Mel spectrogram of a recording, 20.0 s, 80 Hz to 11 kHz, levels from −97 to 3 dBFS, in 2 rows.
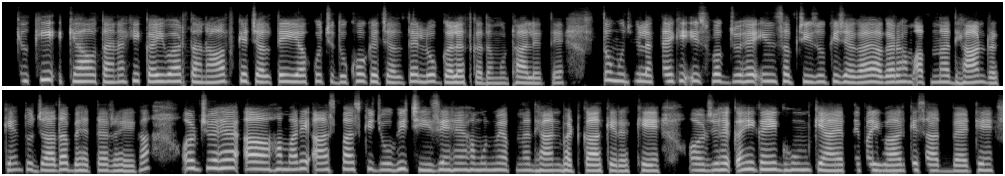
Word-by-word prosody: क्योंकि 315 +4 +2 0.2
क्या 260 -1 +1
होता 260 -1 -2
है 235 - -3
ना 250 - -5
कि 280 +3 -2
कई 255 0 +2
बार 265 0 -1
तनाव 235 +1 -2
के 275 - +2
चलते 235 0 +2
या 250 -1 +5
कुछ 265 -1 -4
दुखों 235 +4 -5
के 255 -1 -1
चलते 225 +1 -3
लोग 255 +1 -4
ग़लत 225 0 +4
कदम 200 -1 -7
उठा 205 +2 -2
लेते 195 0 -7
हैं, 210 - -6 0.4
तो 315 - -2
मुझे 275 -1 -6
लगता 255 0 +1
है 260 - +3
कि 285 - +1
इस 265 - -4
वक़्त 270 -4 -2
जो 255 - -2
है 260 +1 +3
इन 270 - -5
सब 260 0 -4
चीज़ों 245 -1 0
की 260 - +1
जगह 235 0 +1
अगर 235 +1 +1
हम 250 0 -5
अपना 235 +1 -1
ध्यान 225 +2 +2
रखें, 245 +5 -5
तो 255 - -7
ज़्यादा 230 +3 +1
बेहतर 225 0 -4
रहेगा। 215 +5 -5 0.3
और 310 - +1
जो 310 - 0
है 315 +1 +3
अ, 275 - +6 0.2
हमारे 270 +1 0 0.2
आस-पास 265 +1 0
की 280 - +1
जो 245 +1 -7
भी 275 +4 +2
चीज़ें 230 +1 0
हैं 245 +1 -2
हम 245 -1 -6
उनमें 245 0 -4
अपना 235 0 -7
ध्यान 220 0 +2
भटका 220 -1 +4
के 225 - +1
रखें, 215 0 +5 0.3
और 235 0 -2
जो 240 +2 -1
है 245 0 +4
कहीं-कहीं 260 +3 +5
घूम 245 +1 -7
के 250 - +6
आएँ, 220 -1 +5
अपने 225 +1 -7
परिवार 220 -1 0
के 250 - -1
साथ 220 -2 -2 0.2
बैठें 210 +3 0
245 Hz, 225 wpm, -24 LUFS, 225-260 Hz, 0.4 s, अ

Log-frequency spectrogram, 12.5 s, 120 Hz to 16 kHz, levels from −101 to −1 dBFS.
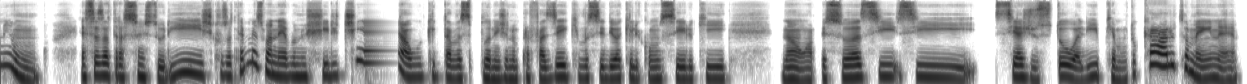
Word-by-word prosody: nenhum. 235 - -1 0.4
Essas 195 +2 +3
atrações 185 -1 +2
turísticas 210 +5 -1
ou 200 - -1
até 260 - -3
mesmo 365 - 0
a - - +2
neve 195 -1 +1
no 190 0 0
Chile. 200 +1 -2
Tinha 425 - +1 0.3
algo 185 0 +3
que 195 - -9
estava 175 -2 -1
se 170 - +4
planejando 165 -1 -1
para 175 - -7
fazer 170 +1 0
e - - -1
que 175 -1 -12
você 170 -1 +1
deu 170 +1 +2
aquele 170 -1 -4
conselho 165 0 0
que, 170 0 -3 0.5
não, 160 -2 0
a 150 - -4
pessoa 175 +1 +3
se 190 +1 +1
se 185 +1 -2 0.2
se - - 0
ajustou 180 +1 +1
ali, 165 +5 -1
porque 180 -1 -6
é - - -2
muito 155 +9 -9
caro, 365 -2 +6
também, 180 - +1
né? 155 -3 -2
180 Hz, 190 wpm, -20 LUFS, 170-195 Hz, 0.5 s, caro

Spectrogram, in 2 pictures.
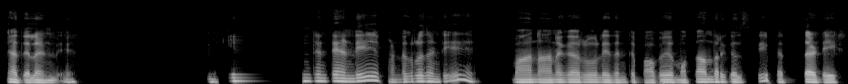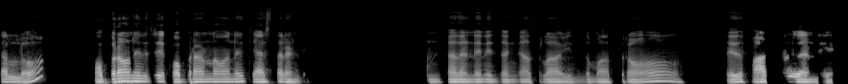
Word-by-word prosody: అదేలెండి. 100 0 +1 1.4
ఇంకేంటంటే 155 +2 -5
అండి. 140 +3 +1 0.2
పండగ 115 +2 -5
రోజండి 135 -1 0 0.7
మా 110 - +3
నాన్నగారో 110 +1 +2
లేదంటే 105 0 -1
బాబాయొ 100 +2 +1
మొత్తం 110 +4 -1
అందరూ 115 0 +2
కలిసి 105 +8 -3
పెద్ద 110 +1 +1
డేగిక్షాల్లో 105 +1 +1 0.6
కొబ్బరం 125 +6 +6
అనేదిసీ 140 0 +3
కొబ్బరి 110 +2 +2
అన్నం 120 0 +1
అనేది 130 +2 -1
చేస్తారండి. 115 -3 0 1.2
ఉంటాదండి 110 +1 0
నిజంగా 105 0 -4
అసల 105 0 -8
ఆ - - 0
విందు 100 +1 -8
మాత్రం 100 +1 -3 1.0
ఏదో 120 +3 +4
పాట్నర్‌దండి. 115 -4 +2
110 Hz, 100 wpm, -23 LUFS, 105-125 Hz, 1.4 s, కొబ్బరం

